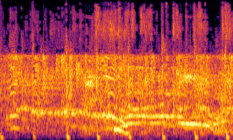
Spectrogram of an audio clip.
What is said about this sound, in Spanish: Bueno, pues esos eran los aplausos de parte del equipo ahí en la NASA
